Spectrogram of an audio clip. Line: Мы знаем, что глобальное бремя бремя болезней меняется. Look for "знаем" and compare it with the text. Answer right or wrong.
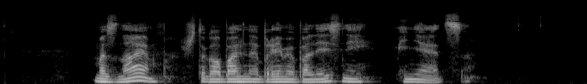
right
